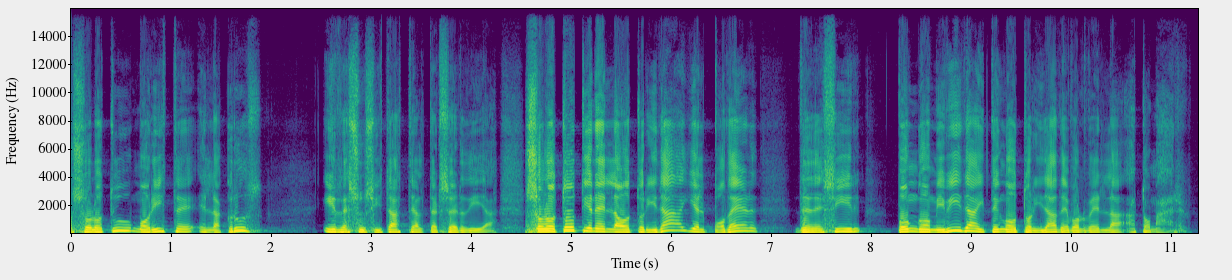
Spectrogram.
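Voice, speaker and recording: A man leading a congregation in prayer as pastor, moving between fervent, rising declarations and hushed, slow guided prayer. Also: on the high side, long reverb tail. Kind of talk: sermon prayer. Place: church.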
